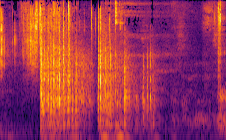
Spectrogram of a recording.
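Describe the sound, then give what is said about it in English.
A big handful of dice clatters loudly onto a hard table in two close bursts of rattling and tumbling, then settles into lighter scattered clicks as the dice come to rest. “Oh, so many dice.”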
